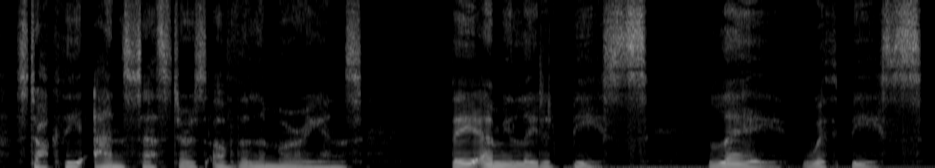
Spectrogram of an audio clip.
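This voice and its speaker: An actress playing an exalted, haughty and seductive high priestess, delivering a theatrical, incantatory monologue for a fantasy video game. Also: female voice. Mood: solemn storytelling. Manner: grandiose, incantatory, sensual.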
